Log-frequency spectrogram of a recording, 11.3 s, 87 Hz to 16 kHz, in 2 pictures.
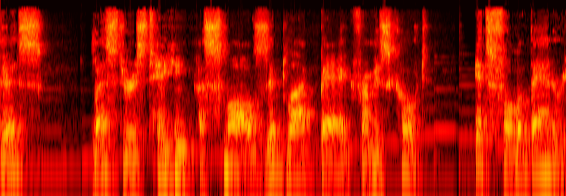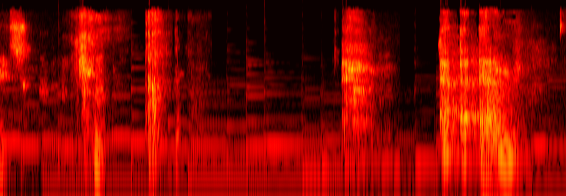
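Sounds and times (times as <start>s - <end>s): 
speech: 0.0s - 6.8s, 10.5s - 10.9s
breathy sneezes into cupped hands: 6.3s - 7.6s, 10.1s - 10.9s.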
